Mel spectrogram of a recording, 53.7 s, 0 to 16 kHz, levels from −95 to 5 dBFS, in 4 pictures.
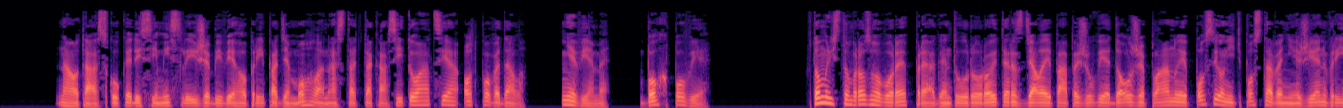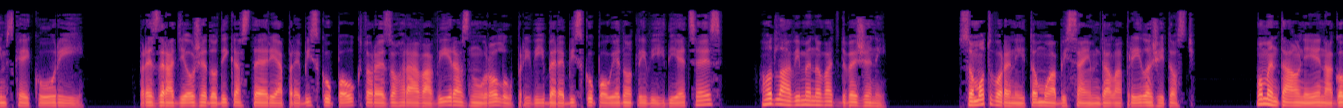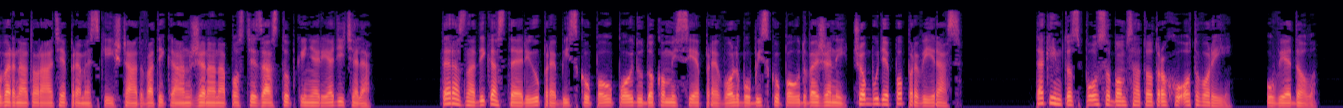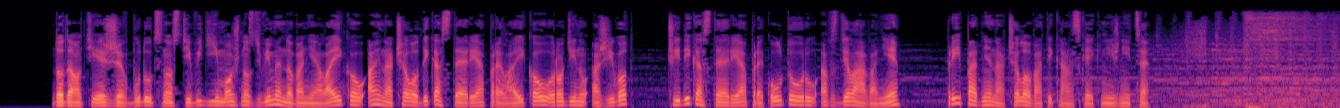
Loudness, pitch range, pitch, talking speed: -25 LUFS, 95-115 Hz, 105 Hz, 145 wpm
